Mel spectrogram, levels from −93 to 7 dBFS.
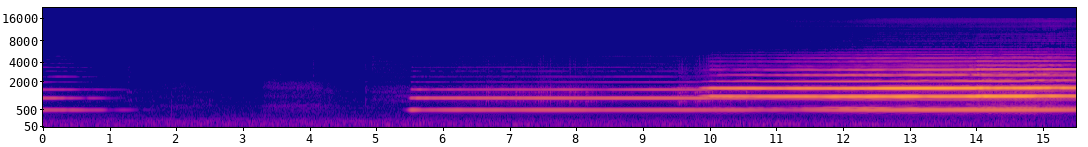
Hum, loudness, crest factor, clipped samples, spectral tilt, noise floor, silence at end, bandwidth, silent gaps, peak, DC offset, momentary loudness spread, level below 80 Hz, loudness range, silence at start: none; -17 LUFS; 14 dB; under 0.1%; 0 dB/octave; -69 dBFS; 0 s; 6.6 kHz; none; -8 dBFS; under 0.1%; 26 LU; -74 dBFS; 25 LU; 5.5 s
